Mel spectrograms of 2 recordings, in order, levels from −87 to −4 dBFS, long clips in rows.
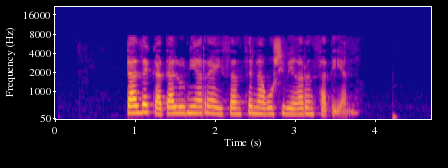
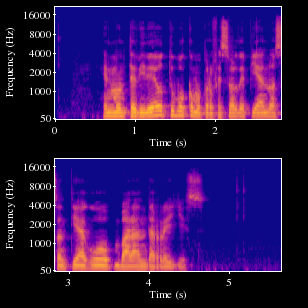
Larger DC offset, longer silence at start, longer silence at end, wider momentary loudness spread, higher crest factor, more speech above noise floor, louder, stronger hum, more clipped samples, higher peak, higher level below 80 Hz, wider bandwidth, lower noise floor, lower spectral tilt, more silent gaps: neither; first, 0.9 s vs 0.6 s; second, 0.45 s vs 1 s; about the same, 12 LU vs 12 LU; about the same, 20 dB vs 18 dB; first, 50 dB vs 42 dB; first, -22 LUFS vs -25 LUFS; neither; neither; first, -4 dBFS vs -8 dBFS; about the same, -66 dBFS vs -64 dBFS; second, 7.8 kHz vs 15.5 kHz; first, -71 dBFS vs -66 dBFS; about the same, -5 dB/octave vs -6 dB/octave; neither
